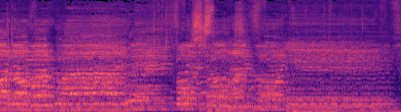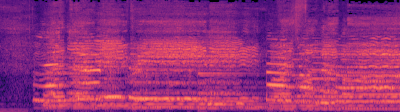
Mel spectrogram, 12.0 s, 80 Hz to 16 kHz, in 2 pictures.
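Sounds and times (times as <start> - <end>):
choir singing a hymn: 0.0 - 12.0
keyboard accompaniment: 0.0 - 12.0.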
